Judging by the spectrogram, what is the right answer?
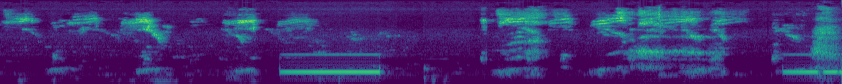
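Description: Two sustained telephone dialing tones, one lasting about a second and a second one starting near the end, cut through casual Indonesian conversation among several people.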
